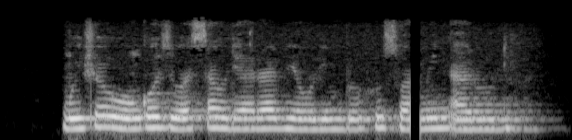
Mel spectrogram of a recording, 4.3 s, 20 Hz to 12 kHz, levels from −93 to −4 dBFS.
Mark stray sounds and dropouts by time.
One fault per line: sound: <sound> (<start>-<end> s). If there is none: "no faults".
sound: dropout (3.1-3.2 s)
